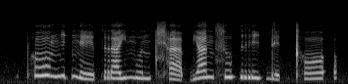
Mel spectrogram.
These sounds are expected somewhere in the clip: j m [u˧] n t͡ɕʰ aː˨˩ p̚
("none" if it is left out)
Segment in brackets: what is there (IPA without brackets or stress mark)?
u˧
